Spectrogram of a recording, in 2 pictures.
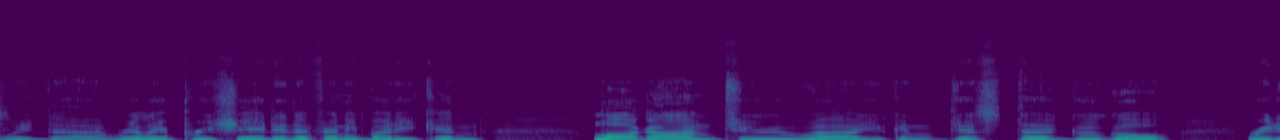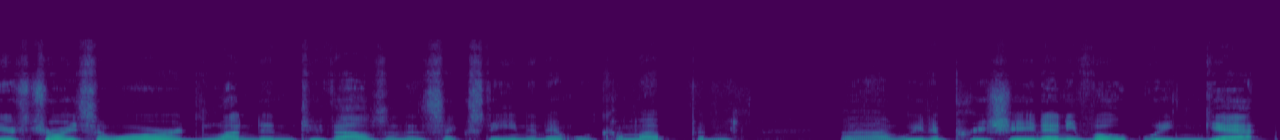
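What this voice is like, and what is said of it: Sick-sounding, weakened voice. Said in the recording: “your radio voice is not what it usually is. You sound like you're just not quite 100%. ... I got the flu.”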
